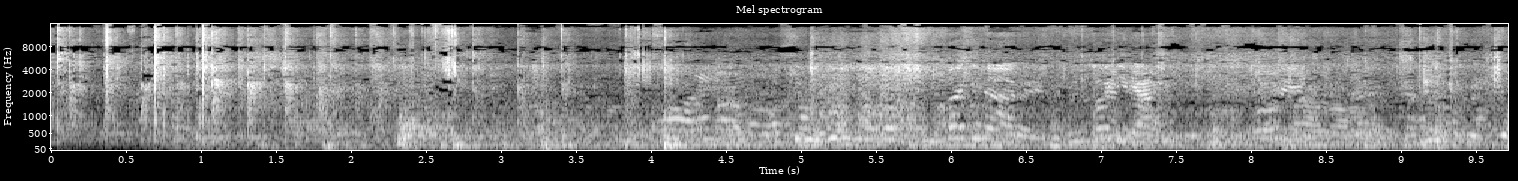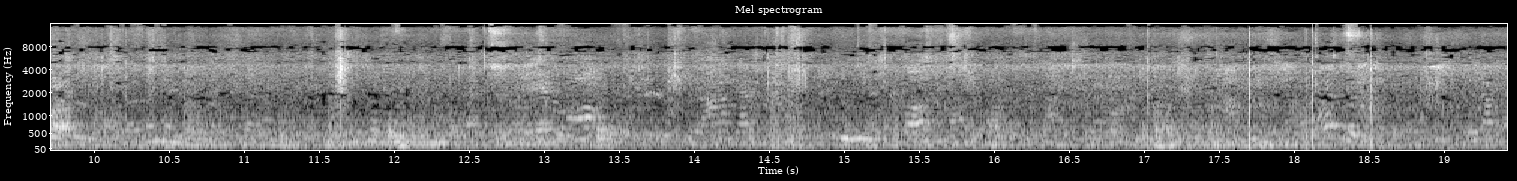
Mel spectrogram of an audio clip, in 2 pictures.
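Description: A crowd of men and women talk and cheer nearby.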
